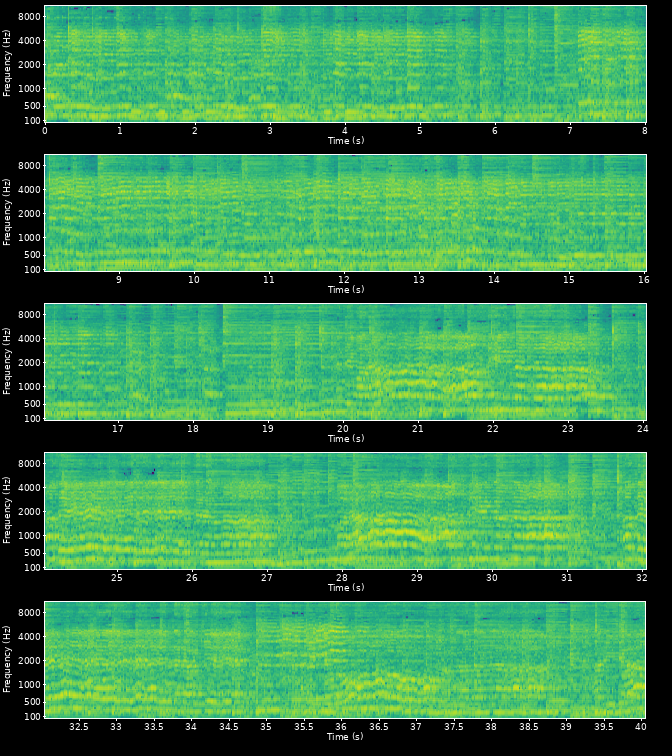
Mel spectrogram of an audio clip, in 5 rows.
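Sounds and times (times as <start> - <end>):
folk music over loudspeakers: 0.0 - 40.0.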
